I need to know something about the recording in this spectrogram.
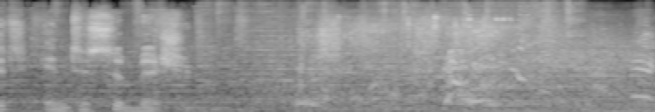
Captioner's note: Cerberus barking; Cerberus whimpers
